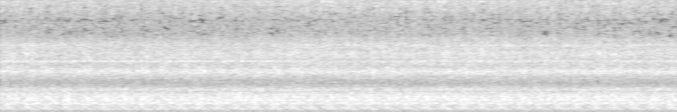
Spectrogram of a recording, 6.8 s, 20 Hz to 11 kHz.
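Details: Rebuilt International DT466 diesel from a loader, previously knocking, first run after priming: loud, even diesel idle with a smooth steady pulse and no knocks; running healthy.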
